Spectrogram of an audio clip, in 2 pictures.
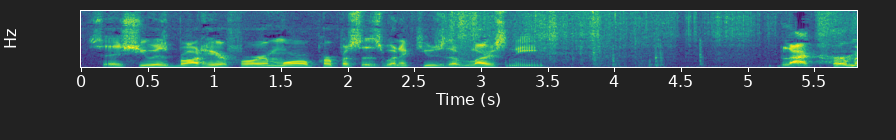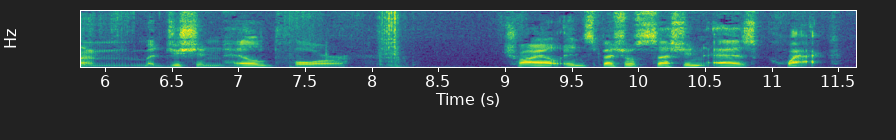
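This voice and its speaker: Low-voiced man, casual read-aloud commentary. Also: big pitch swings, takes it slowly, darkish tone. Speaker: unboxing presenter.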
